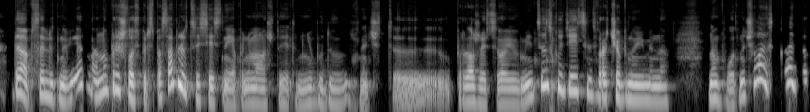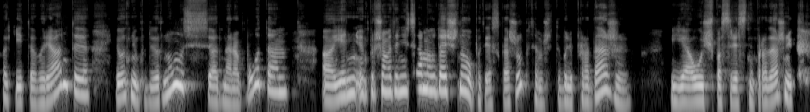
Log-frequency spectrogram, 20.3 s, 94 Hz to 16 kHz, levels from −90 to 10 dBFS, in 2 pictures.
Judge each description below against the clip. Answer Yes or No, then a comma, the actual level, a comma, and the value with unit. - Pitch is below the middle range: No, medium, 175 Hz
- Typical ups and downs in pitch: No, wide, 8.5 semitones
